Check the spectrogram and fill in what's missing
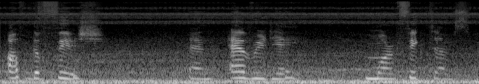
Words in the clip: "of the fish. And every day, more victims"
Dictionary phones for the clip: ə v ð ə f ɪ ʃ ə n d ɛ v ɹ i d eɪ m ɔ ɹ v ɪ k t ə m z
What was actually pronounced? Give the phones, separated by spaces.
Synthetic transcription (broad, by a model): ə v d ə f ɪ ʃ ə n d ɛ v ɹ i d eɪ m ɔ ɹ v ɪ k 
